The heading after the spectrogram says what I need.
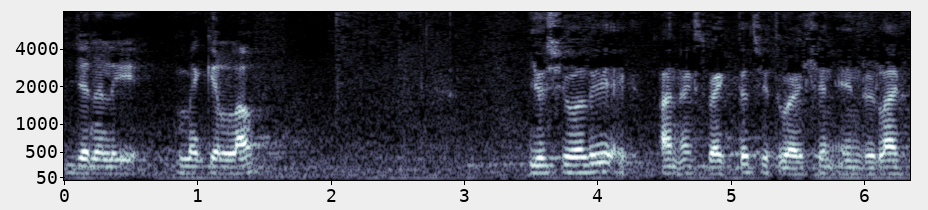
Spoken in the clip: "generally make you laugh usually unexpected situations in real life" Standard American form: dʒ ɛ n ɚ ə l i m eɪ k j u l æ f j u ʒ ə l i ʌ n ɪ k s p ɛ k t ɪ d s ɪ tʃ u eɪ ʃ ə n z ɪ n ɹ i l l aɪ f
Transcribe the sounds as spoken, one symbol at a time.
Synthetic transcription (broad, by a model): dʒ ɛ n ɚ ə l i m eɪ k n l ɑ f j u ʃ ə l i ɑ n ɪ k s p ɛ k t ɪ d s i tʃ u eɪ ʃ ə n ɪ n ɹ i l l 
